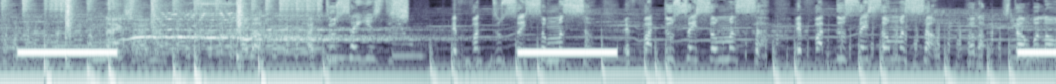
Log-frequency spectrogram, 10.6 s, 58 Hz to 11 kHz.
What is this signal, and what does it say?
Ringback tone (Europe, 425 Hz).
